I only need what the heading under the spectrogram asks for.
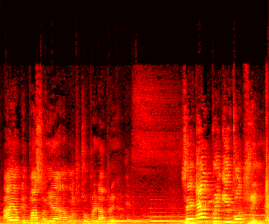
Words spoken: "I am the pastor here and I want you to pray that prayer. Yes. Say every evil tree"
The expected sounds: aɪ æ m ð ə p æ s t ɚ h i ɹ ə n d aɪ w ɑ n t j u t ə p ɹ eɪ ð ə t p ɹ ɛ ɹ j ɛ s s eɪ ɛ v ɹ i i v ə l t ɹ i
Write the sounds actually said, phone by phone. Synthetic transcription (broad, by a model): aɪ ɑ m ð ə p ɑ s t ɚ h i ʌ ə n aɪ w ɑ n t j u t ə p ɹ eɪ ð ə t p ɹ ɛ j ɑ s s eɪ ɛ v ɹ i i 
